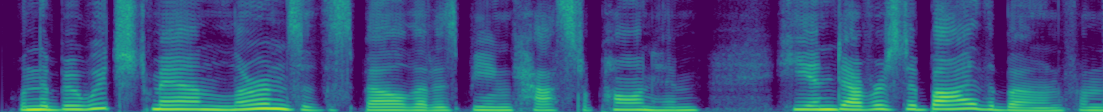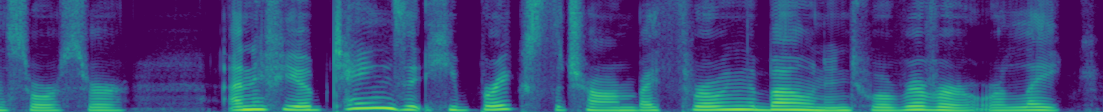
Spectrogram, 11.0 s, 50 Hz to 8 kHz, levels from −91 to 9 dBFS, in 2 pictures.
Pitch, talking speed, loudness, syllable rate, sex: 235 Hz, 225 wpm, -17 LUFS, 5.1 syllables/s, female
